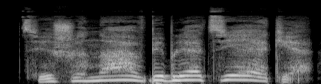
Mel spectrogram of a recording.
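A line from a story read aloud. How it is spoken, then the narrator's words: Wheezing monster voice. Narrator (Russian): просипело страшилище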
